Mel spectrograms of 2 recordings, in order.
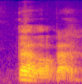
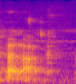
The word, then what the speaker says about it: Belloc: Is this Melloc? – Belloc. – Belloc.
